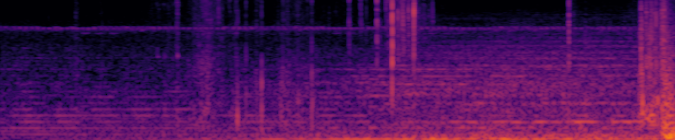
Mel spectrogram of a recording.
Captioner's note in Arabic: موسيقى متوترة; نقرات بندقية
